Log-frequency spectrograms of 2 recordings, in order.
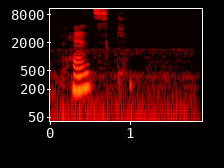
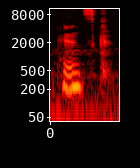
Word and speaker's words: Penske: Penske.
